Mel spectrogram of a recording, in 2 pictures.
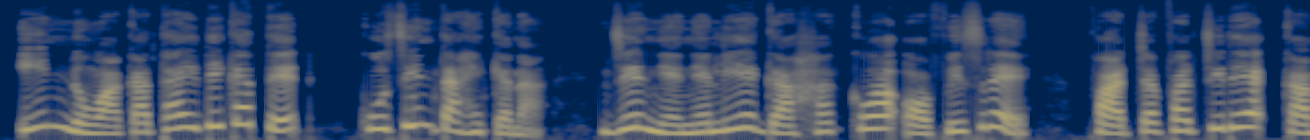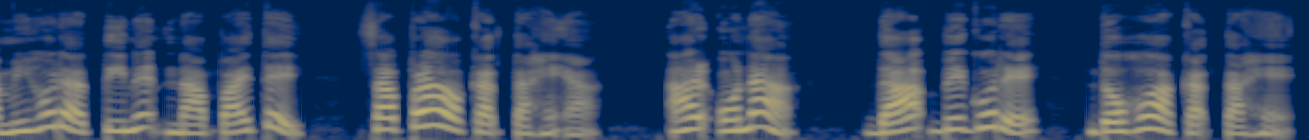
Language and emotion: Santali, happy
